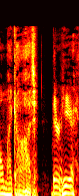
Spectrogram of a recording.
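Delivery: ladylike impersonation. Greeting guests on behalf of all the ladies: impersonating a lady. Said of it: "really good impersonation of a lady".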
